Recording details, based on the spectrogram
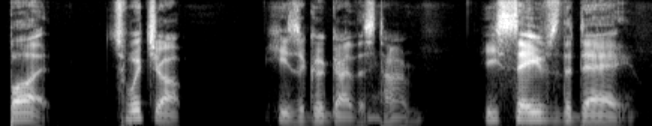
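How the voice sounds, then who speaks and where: A man's voice: medium pitch, measured pace, no echo, studio quality. A man co-hosting a casual horror podcast, talking in a playfully grumpy way and swearing a lot. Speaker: podcast co-host. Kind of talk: casual chat.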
